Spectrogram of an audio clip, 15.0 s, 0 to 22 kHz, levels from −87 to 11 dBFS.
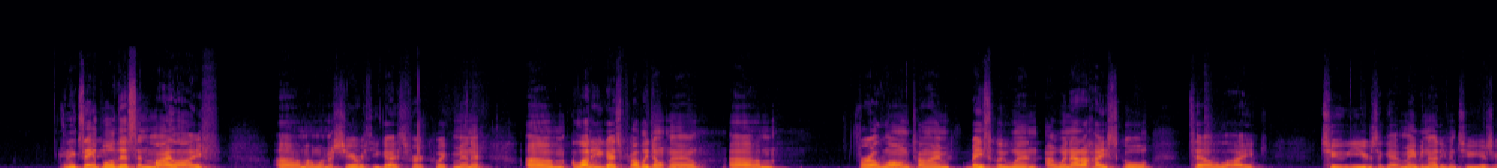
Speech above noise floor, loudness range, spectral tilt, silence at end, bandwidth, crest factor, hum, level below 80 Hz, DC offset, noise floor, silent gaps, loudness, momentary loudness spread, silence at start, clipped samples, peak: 45 dB; 4 LU; -6.5 dB/octave; 0 s; 11.5 kHz; 20 dB; none; -70 dBFS; under 0.1%; -69 dBFS; none; -25 LUFS; 9 LU; 0.6 s; under 0.1%; -6 dBFS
